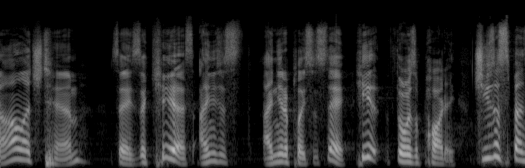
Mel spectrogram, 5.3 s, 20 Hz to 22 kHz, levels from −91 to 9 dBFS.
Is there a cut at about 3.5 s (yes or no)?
yes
